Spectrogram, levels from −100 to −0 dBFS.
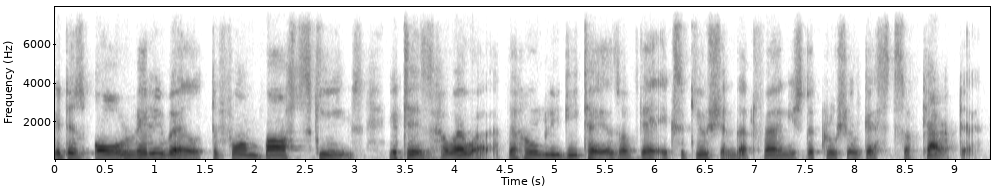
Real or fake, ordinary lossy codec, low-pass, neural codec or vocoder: fake; Opus, 32 kbps; 7.2 kHz; codec, 44.1 kHz, 2.6 kbps, SNAC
